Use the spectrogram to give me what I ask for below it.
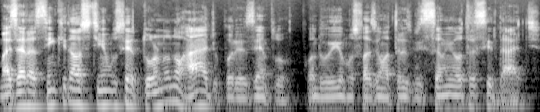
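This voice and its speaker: An unremarkable speaking voice from a man, fairly low in pitch, with lively intonation and hardly any pauses. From Brazil, Guarulhos (São Paulo). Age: 60s. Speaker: radio announcer and journalist. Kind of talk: interview.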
